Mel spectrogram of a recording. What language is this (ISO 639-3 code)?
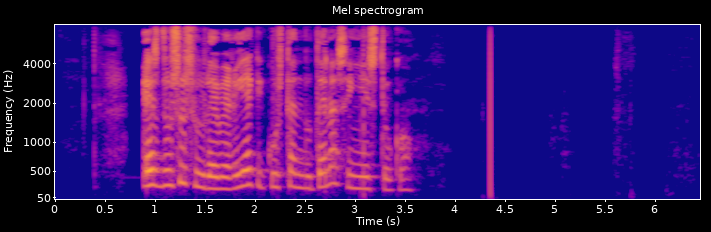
eus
